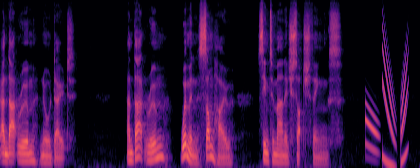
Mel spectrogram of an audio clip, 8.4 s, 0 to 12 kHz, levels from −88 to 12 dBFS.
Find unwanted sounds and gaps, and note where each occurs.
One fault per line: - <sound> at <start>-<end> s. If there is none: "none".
- chirp at 7.3-8.2 s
